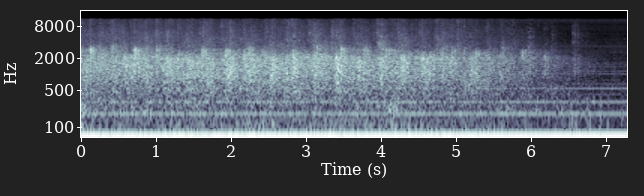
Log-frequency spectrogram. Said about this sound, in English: Give her a big round of applause for that.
